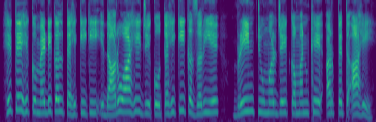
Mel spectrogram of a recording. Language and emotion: Sindhi, neutral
